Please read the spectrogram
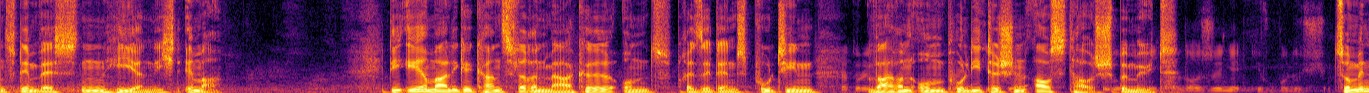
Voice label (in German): Doku Kommentar Ostsee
